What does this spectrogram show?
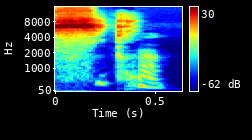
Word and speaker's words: citron: Citron, c'est bien dans la première syllabe qu'on entend S. Si, c'est ici, là. C'est pas dans tron. Et S, c'est la lettre C, encore une fois, qui va nous la faire.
